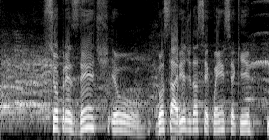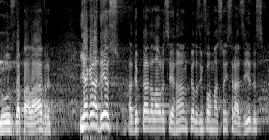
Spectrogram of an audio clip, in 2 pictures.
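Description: A man speaks firmly through a microphone and loudspeakers in a large hall.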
